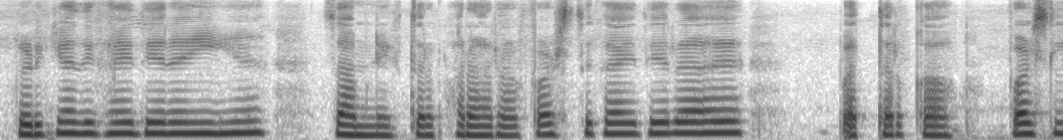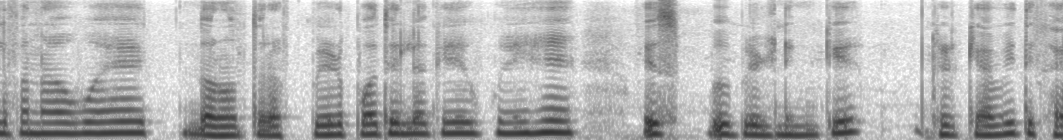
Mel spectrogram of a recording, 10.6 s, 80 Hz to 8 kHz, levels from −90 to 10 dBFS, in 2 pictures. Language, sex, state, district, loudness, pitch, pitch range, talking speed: Hindi, female, Chhattisgarh, Bilaspur, -18 LUFS, 220 Hz, 195-230 Hz, 185 wpm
